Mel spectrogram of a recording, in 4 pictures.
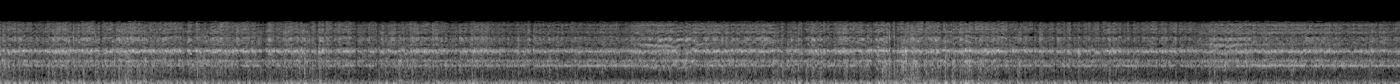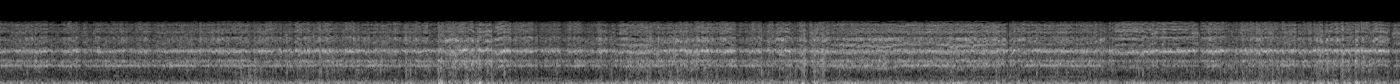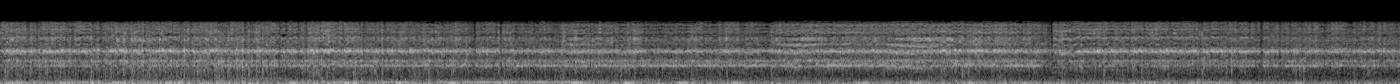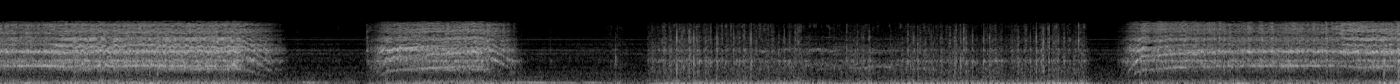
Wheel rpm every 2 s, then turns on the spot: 230, 240, 230, 230, 230, 230, 230, 230, 230, 240, 230, 230, 230, 230, 230, 230, 230, 230, 230, 230, 230, 220, 90, 100, 20, 20, 60, 220.
46-52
